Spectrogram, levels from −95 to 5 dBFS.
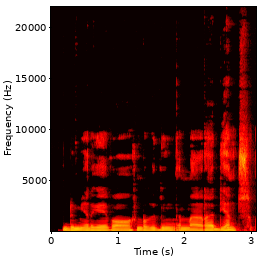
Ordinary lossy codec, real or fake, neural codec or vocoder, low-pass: none; real; none; none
